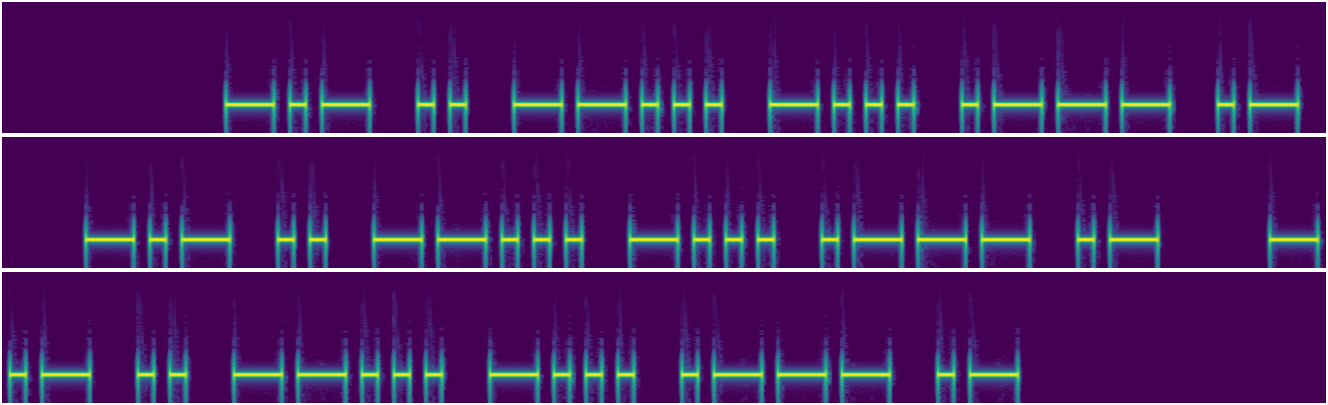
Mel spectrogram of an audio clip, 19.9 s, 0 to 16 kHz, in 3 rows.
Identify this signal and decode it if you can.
Morse code, heard as a keyed tone, about 15 wpm, 700 Hz. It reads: KI7BJA KI7BJA KI7BJA
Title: USA Call Signs Repeated 3x 15wpm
